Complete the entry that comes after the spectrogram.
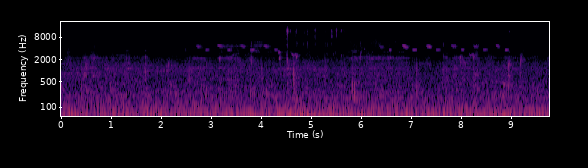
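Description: Faint, short, high bird chirps repeated in quick succession, starting about three seconds in, over a low steady background rumble.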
